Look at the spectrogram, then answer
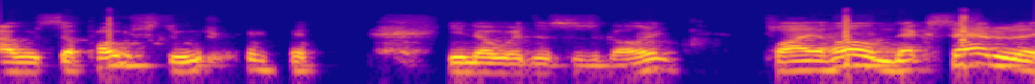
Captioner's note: chuckling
